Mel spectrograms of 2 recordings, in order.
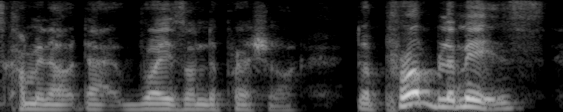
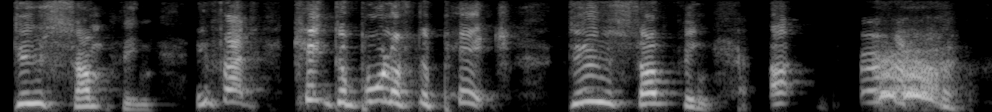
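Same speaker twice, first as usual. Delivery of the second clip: much higher, exasperated outburst; annoyed; 9 semitones higher, 3 dB louder than usual. Real, not acted. Fan rants at his defender, exasperated and much higher. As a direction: boil over at the defender. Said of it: "I'm just so annoyed right now".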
